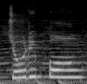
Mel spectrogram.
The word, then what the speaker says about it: Pong: In English, people pronounce it as Jolly Pong, but it's Pong.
